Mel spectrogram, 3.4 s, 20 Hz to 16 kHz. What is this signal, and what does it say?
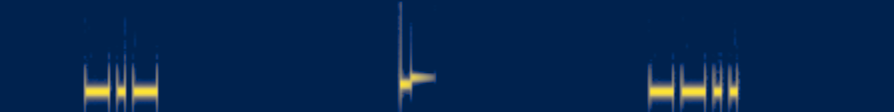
Morse code, heard as a keyed tone, about 40 wpm, 700 Hz. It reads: K Z
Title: Single Letters 40wpm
